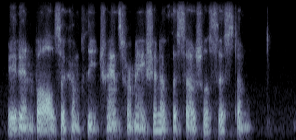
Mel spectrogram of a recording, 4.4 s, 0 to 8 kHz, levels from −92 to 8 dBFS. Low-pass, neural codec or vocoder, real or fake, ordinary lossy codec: 7.2 kHz; vocoder, 22.05 kHz, 80 mel bands, HiFi-GAN; fake; Opus, 16 kbps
